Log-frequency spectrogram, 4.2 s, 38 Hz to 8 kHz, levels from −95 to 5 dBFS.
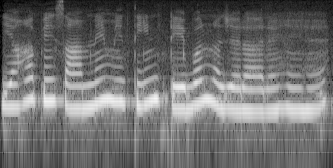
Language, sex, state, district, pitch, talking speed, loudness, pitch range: Hindi, female, Jharkhand, Garhwa, 275 Hz, 145 wpm, -13 LUFS, 250-315 Hz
